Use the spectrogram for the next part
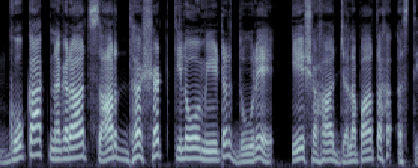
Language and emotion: Sanskrit, neutral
